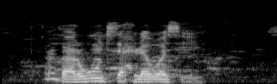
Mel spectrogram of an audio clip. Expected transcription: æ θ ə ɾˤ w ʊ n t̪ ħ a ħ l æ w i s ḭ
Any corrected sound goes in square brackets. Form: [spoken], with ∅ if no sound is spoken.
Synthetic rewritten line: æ [ð] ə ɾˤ w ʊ n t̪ [θ] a ħ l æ w [æ] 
